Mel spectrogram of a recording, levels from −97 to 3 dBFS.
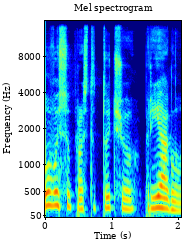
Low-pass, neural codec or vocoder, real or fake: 14.4 kHz; codec, 44.1 kHz, 7.8 kbps, DAC; fake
